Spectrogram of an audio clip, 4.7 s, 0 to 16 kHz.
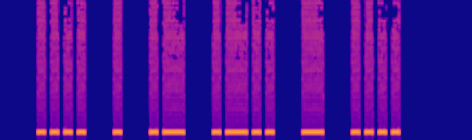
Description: Morse code, heard as a keyed tone, about 18 wpm, spaced as for 15 wpm, 1000 Hz. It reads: HEALTH
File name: qotdfiles / 15wpm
